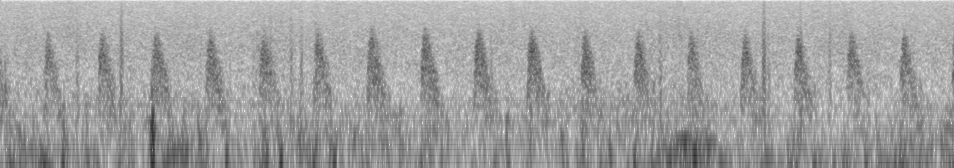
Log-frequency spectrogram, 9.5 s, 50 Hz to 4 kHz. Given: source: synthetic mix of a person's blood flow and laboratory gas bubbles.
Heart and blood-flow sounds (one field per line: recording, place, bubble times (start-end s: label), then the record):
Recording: Doppler ultrasound of blood flow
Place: subclavian vein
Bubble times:
0.04-0.09 s: bubbles
From the record:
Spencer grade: 1 (occasional bubble signal discernible with the cardiac motion signal, with majority of cardiac periods free of bubbles)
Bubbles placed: anywhere in the cardiac cycle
